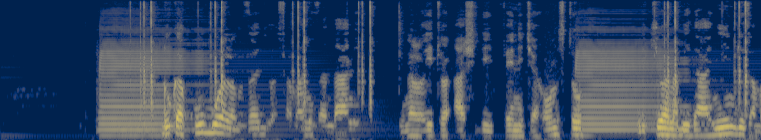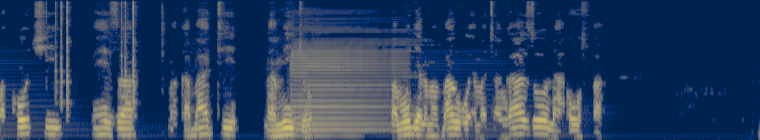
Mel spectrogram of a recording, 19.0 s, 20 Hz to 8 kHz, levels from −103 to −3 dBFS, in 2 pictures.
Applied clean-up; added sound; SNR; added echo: classical method spectral subtraction.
